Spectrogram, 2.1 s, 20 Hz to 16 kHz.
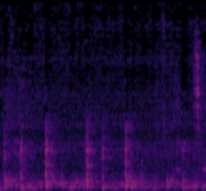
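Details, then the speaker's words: Routine antenatal check with a handheld Doppler, listening about a minute, picks up a rapid, regular whooshing fetal heartbeat of about 150/min, within the 110–160 normal range; normal fetal heart sounds. "I'm going to listen to the baby's heart rate so we generally listen for about a minute when doing the fetal heart rate"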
